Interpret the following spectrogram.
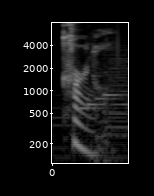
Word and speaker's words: colonel: Number two, colonel. How about this military rank? It looks like colonel, but it is actually pronounced exactly like a kernel of corn.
